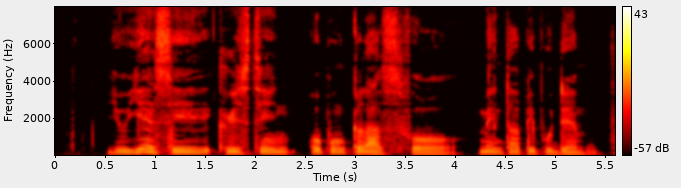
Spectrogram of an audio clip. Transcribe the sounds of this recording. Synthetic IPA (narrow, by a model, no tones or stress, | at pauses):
jujɛsekʰɹistʰĩnopʰũnklasfɔ | mɛ̃ntapipʰudɛ̃m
